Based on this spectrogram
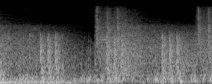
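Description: Rapid machine-gun gunfire sound effect in an action drama: dense, loud, continuous rattling bursts with no voices.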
